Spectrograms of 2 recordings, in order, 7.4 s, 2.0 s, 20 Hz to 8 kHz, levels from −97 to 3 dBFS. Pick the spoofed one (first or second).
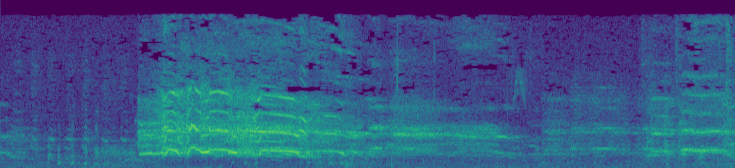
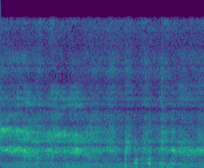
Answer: second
